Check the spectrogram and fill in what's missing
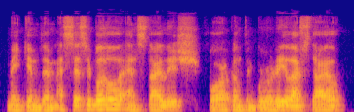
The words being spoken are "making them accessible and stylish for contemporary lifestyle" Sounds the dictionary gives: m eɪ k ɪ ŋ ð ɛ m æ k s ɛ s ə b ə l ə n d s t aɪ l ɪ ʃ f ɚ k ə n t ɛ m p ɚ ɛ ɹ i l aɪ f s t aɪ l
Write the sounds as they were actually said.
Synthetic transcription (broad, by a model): m eɪ k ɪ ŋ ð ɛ m æ k s ɛ s ə b ə l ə n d s t aɪ l ɪ ʃ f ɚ k ə n t ɛ m p ɚ ɛ ɹ i l aɪ f s t aɪ l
